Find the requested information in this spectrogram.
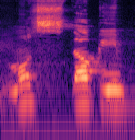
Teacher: پر صفت سفیر ہے اور سین کے اندر، تو اس لیے صفت سفیر کی رعایت رکھتے ہوئے سیٹی کی آواز ہو، لیکن قلقلہ سے اپنے آپ کو بچانا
